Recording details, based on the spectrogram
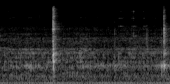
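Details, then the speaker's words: Penn Spinfisher 750 (possibly 750SS) spinning reel: two sharp metallic ticks, one per handle turn, as the bent, low-riding bail hits the rotor; needs adjusting up. "You've got a bail that's riding low. So you hear that every time right there it's hitting. That's what you're hearing when it hits."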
